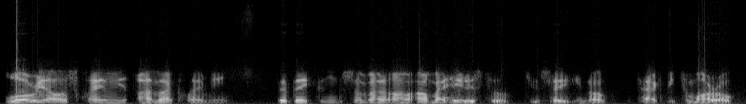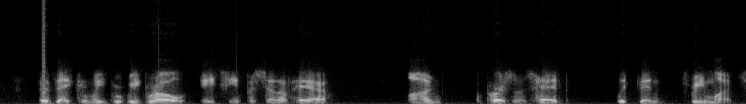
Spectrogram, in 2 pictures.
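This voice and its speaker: Low-voiced guy on a crackly distorted phone call, dry tinny sound. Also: normal speed, no echo. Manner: earnest, repeats and restarts words. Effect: distorted phone line. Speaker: caller. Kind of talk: casual radio talk. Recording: fuzzy, distorted phone line.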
